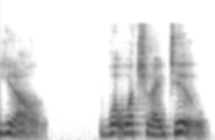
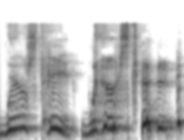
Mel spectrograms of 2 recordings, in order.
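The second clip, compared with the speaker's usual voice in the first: put-on screaming, high-pitched and very loud; 7 semitones higher, 6 dB louder than usual. Recalling voices on the intercom calling her name, imitating people screaming. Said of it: "And they're like screaming".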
